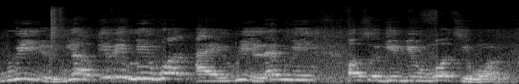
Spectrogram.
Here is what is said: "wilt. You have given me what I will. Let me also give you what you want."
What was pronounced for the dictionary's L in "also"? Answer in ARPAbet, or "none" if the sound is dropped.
L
